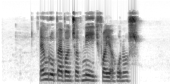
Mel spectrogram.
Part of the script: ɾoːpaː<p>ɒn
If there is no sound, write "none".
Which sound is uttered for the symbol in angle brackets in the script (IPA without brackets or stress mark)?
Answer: b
